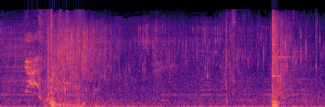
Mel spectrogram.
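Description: A metal pipe strikes a body with heavy, wet thuds.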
